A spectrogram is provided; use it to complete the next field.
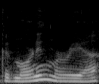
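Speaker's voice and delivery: gentle soft voice. Retelling how a husband greeted his wife each morning, in a soft voice. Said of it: "he would say in a soft voice".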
